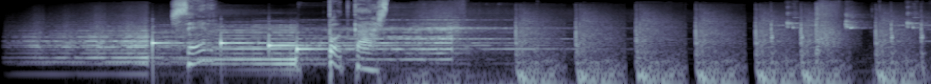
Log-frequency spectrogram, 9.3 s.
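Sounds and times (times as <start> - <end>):
basketball theme jingle: 0.2 - 6.3
speech: 1.7 - 2.4, 3.5 - 4.3.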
